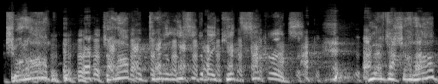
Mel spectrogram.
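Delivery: laughing mock shout-whisper at his wife; mock frantic shushing. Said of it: "I was like".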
